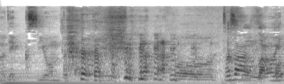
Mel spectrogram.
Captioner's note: laughs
